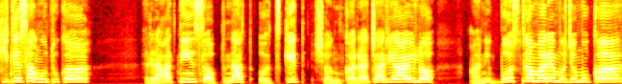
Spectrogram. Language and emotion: Goan Konkani, surprised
